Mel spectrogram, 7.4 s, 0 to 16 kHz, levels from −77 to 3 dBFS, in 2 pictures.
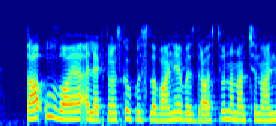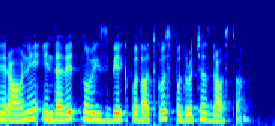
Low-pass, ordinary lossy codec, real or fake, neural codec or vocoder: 7.2 kHz; none; fake; codec, 16 kHz, 8 kbps, FunCodec, trained on Chinese and English, 25 frames a second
